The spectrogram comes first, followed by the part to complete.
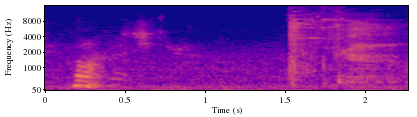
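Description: A sudden crash about a second and a half in, a breaking, shattering sound that fades away: the chimney that anchors a zip line giving way.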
